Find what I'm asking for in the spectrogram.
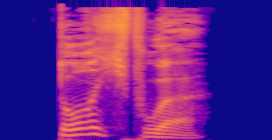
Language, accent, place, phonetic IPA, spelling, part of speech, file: German, Germany, Berlin, [ˈdʊʁçˌfuːɐ̯], durchfuhr, verb, De-durchfuhr.ogg
- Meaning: first/third-person singular dependent preterite of durchfahren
